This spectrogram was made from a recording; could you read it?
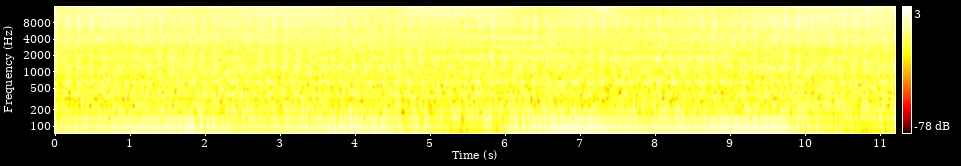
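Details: Cadillac Northstar 4.6 at hot idle: rough, fairly quick clicking about three per second within engine noise, intermittent and only when hot; source not yet identified.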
